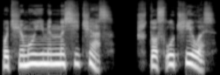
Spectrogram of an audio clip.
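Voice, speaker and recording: Woman reader as captive cat-folk queen mother, pitched up, anguished and fierce, dry close read. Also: fairly even intonation, measured pace, warm tone, no room sound, close to an everyday voice. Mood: distraught.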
